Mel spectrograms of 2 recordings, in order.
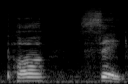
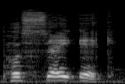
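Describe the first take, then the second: First: It uses the local residents' pronunciation. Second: It uses the newscaster-style pronunciation. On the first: This is how people who live there say it. The speaker calls it right. "It's Passaic, man" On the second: This is how outsiders on the news say it. The speaker calls it wrong. "It's not Passaic"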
